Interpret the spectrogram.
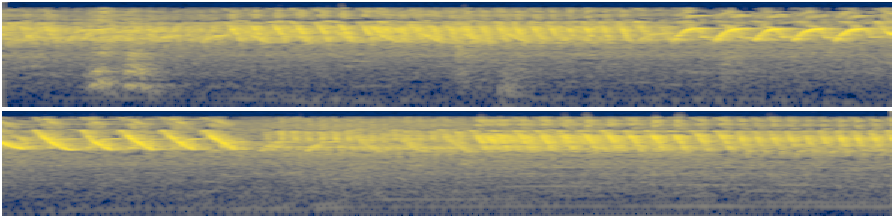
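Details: Yellow canary song: dense, rapid high trills, then a run of quick rising-and-falling swept notes repeated several times, ending in steady rolling chatter; a couple of brief low thuds near the start.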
